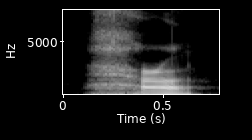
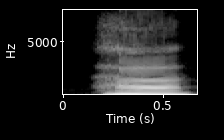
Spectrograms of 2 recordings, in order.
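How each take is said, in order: First: Higher "হা" with a whooshing h; hissing throaty ha. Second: "হা" as an open, unsqueezed h; louder, easy-breathed "হা"; plain deep ha. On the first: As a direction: tighten mid-throat for a rasped "হা". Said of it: "শো শো আওয়াজে". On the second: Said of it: "দুই অক্ষর দুই রকম উচ্চারণ". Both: Shown as a demonstration.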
